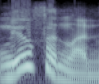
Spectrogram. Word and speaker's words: Newfoundland: You think Newfoundland rhymes with Disneyland.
